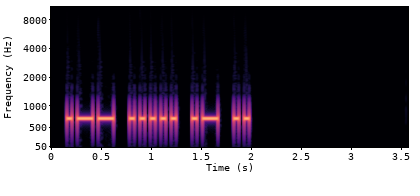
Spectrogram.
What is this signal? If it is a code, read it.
Morse code, heard as a keyed tone, about 22 wpm, 700 Hz. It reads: W5AI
